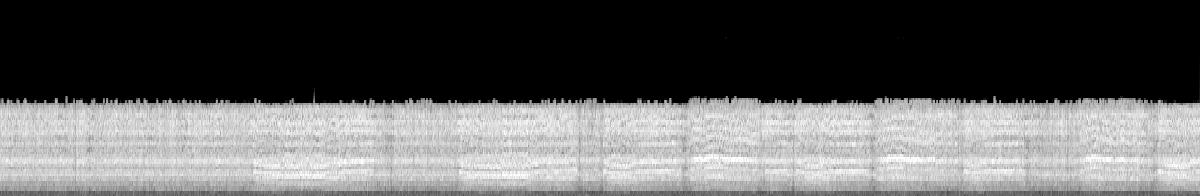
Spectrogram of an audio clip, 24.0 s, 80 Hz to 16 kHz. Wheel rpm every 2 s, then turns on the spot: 200, 200, 190, 200, 200, 200, 200, 200, 200, 200, 200, 190.
none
